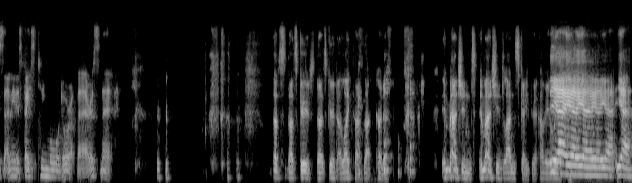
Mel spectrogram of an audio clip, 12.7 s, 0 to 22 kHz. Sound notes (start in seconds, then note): 4.1 chuckles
